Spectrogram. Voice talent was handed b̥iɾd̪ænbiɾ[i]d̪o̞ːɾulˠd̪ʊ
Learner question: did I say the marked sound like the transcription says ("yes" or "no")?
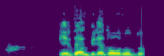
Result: no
